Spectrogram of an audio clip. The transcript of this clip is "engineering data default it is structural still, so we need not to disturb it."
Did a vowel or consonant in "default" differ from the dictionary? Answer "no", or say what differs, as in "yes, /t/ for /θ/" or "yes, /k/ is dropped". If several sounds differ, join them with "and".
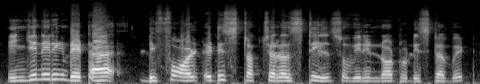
no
